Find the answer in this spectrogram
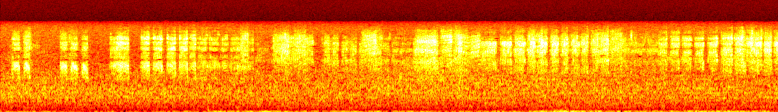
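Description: Sand martins give dry, raspy, buzzing chatter in quick bursts, with several birds overlapping, over a low rumble of wind.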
